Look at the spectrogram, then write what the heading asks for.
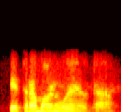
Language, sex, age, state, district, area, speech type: Sindhi, male, 45-60, Delhi, South Delhi, urban, conversation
